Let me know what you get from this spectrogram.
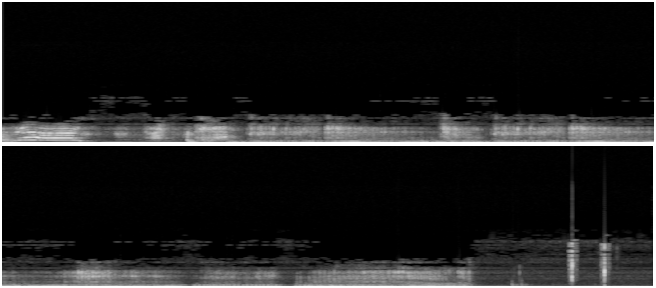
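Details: A two-year-old Alaskan Malamute playing with its owner gives a brief whining howl, then a long run of rough, rumbling growls.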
